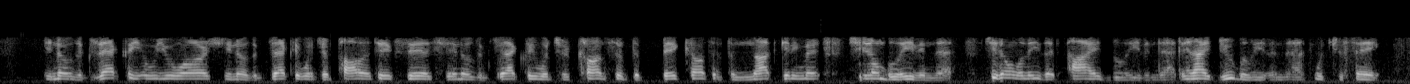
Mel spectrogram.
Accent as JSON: {"language": "English", "country": "Israel", "said": "I'm from Israel, 28, going to be 29."}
